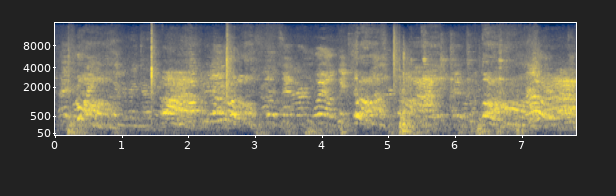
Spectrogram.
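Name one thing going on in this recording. A crowd of people shouts and cheers loudly close by.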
